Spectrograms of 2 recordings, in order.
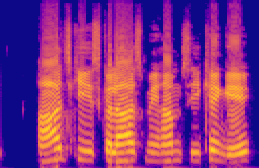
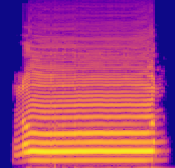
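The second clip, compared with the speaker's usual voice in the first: slow, stretched letter name; drawn-out letter name; 4 dB louder, much slower than usual. Shown as a demonstration. Teacher drawing out the letter name for students. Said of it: "ہجے کرتے جائیں گے".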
